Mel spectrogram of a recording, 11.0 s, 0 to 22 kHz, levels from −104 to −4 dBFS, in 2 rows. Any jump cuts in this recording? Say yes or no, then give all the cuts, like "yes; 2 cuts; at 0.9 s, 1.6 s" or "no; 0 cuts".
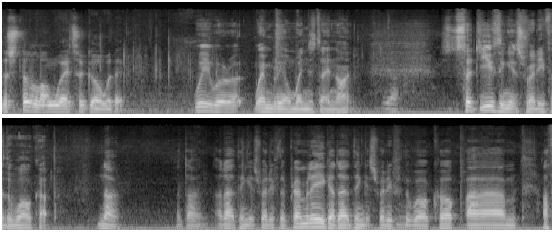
no; 0 cuts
